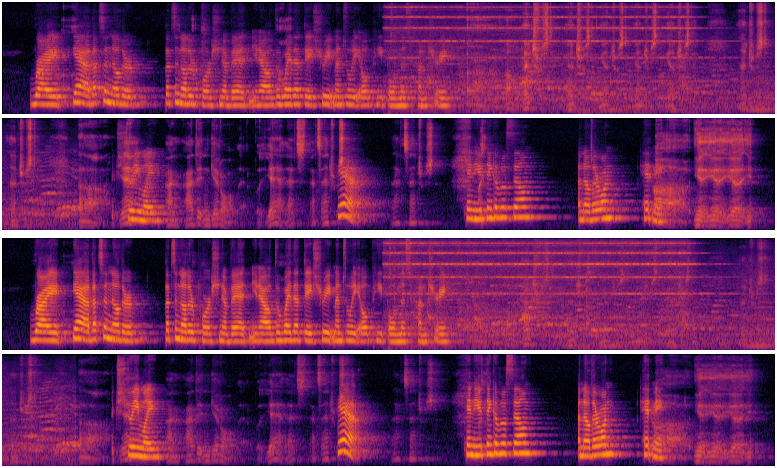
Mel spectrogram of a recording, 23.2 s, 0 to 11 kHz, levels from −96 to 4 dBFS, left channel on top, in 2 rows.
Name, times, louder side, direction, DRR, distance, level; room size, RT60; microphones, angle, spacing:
voice 1, 0.4-2.1 2.5-6.7 13.3-13.9 16.6-16.9 18.5-19.5 20.2-20.8 21.2-21.5, right 4 dB, 35° right, 12 dB, 0.4 m, -25 dB
Bell, 5.7-12.7, right 5 dB, 75° right, 1.2 m, -35 dB
voice 2, 7.0-12.1 12.3-13.6 14.0-16.7 17.4-18.1 18.3-18.9 21.4-22.8, left 7 dB, 40° left, 11 dB, 0.5 m, -39 dB
13.5 x 6.0 x 3.5 m, 0.94 s
head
